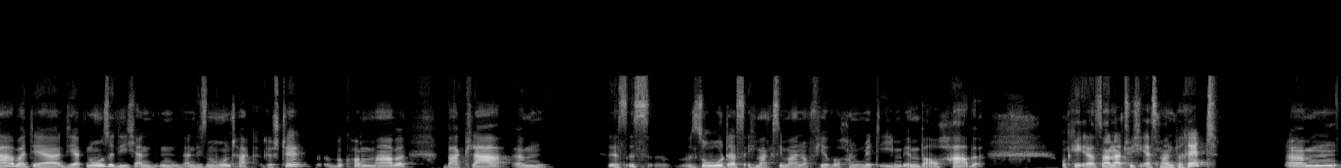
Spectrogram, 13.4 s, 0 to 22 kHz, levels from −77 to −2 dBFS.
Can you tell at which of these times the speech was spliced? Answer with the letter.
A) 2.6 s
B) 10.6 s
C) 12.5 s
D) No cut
A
